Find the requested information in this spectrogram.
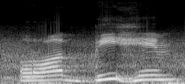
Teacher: ہا کے مخرج کا دھیان رکھنا ہے کیونکہ یہ ہا سینے سے نکلتا ہے اور یہ حلق کے آخری حصہ کہلاتا ہے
